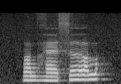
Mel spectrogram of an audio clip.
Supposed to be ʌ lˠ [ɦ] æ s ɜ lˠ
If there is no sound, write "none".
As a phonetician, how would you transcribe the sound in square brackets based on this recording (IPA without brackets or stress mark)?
ɦ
